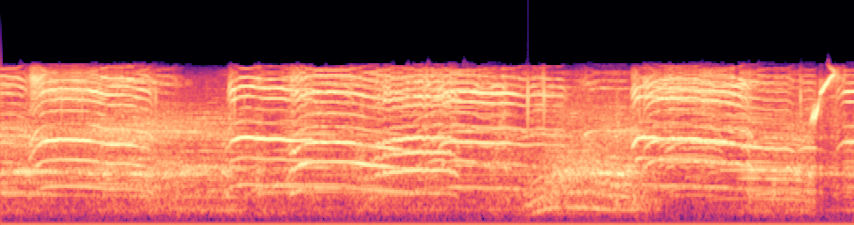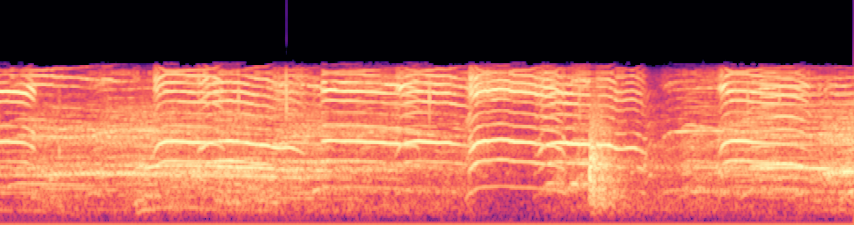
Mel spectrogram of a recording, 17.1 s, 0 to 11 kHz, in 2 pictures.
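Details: Lambs bleating in November 2009: a dense, almost unbroken chorus of many overlapping wavering bleats, some long and quavering, others short and rising, continuing throughout with barely a pause.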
